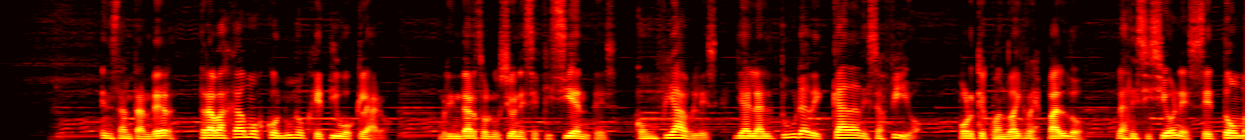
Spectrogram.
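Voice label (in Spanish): inspirador motivacional, espanol argentina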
